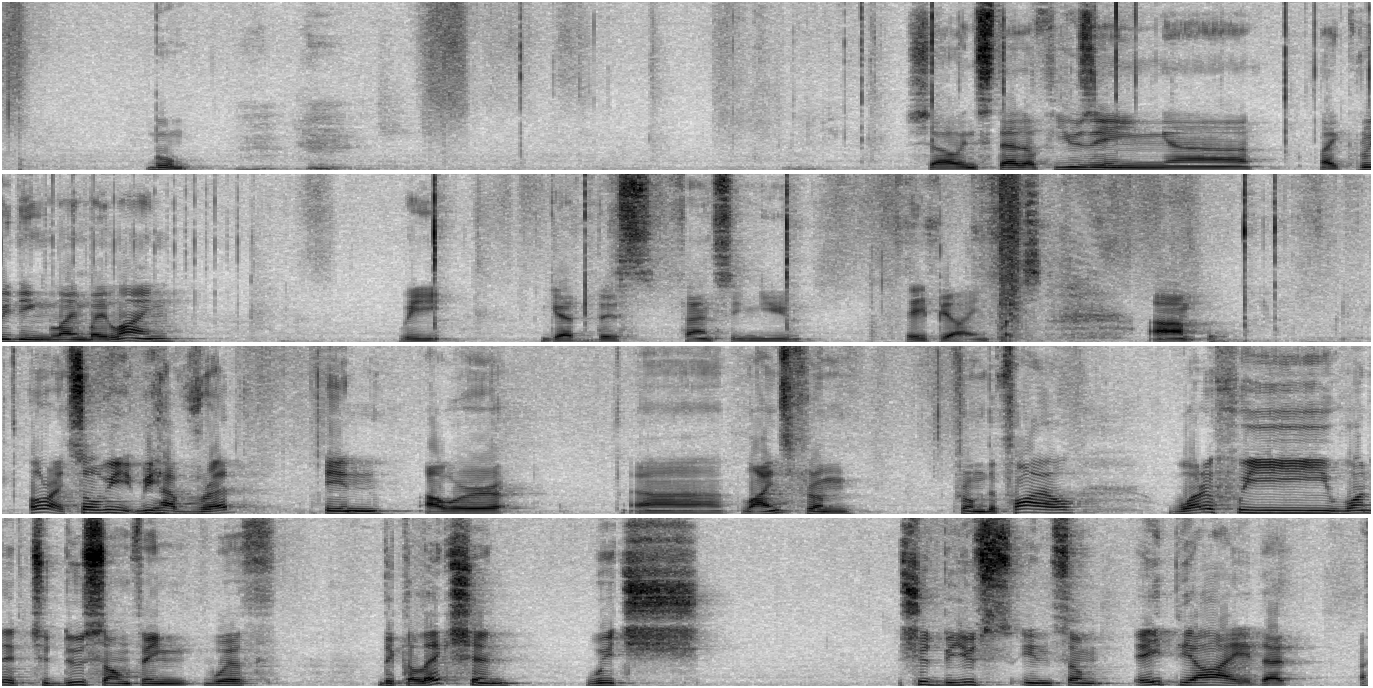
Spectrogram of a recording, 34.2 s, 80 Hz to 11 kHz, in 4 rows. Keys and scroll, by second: 4.9 super+z.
